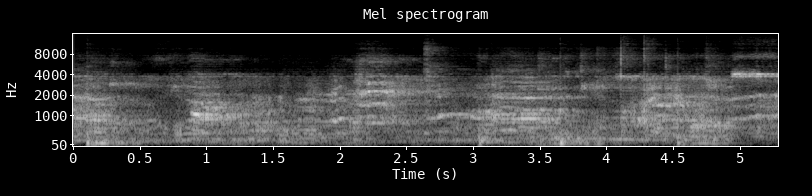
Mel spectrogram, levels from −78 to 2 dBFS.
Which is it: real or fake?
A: fake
